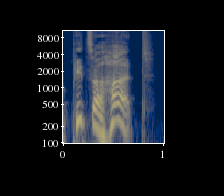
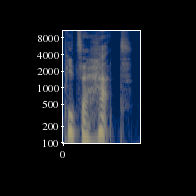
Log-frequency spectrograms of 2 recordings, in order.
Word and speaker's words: Pizza Hut: So pizza hut is a hut. It's not pizza hat.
